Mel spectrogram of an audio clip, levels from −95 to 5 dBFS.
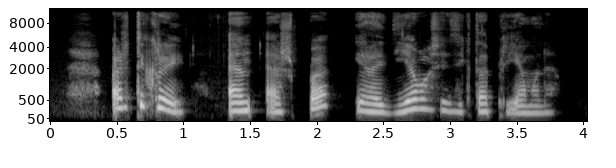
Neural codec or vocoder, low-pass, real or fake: none; 10.8 kHz; real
